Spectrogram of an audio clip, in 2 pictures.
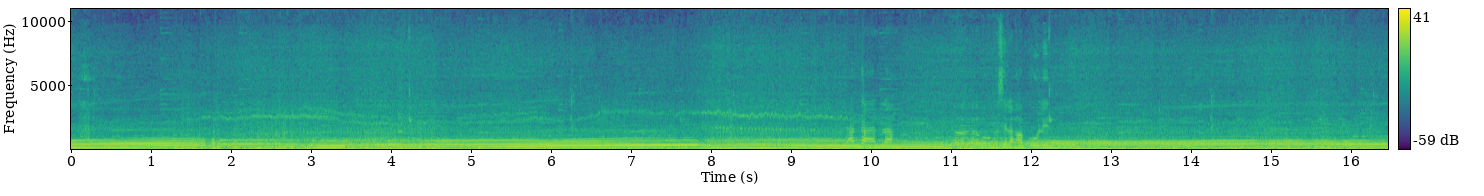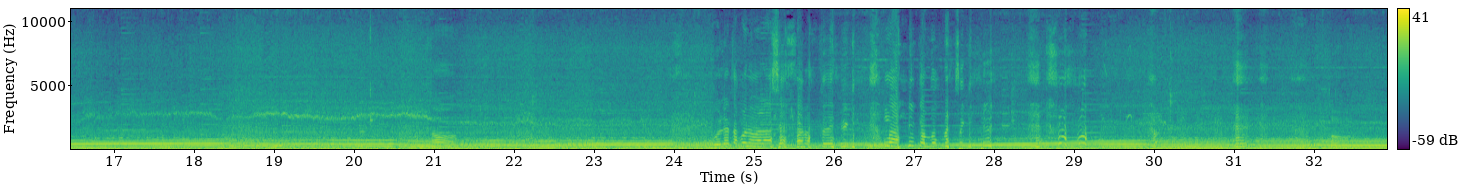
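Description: Motorcycle engine running under way, its revs climbing slowly and then dropping back several times, most clearly about eight and about twenty-one seconds in, over a steady rush of road and wind noise.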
